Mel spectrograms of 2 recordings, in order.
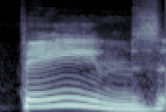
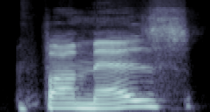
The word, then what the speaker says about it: Famez: Alvarez, his name, Famez, his nicknames pronounced Fames, not Famez.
